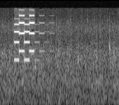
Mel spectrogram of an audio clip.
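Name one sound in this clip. A short electronic menu chime beeps.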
